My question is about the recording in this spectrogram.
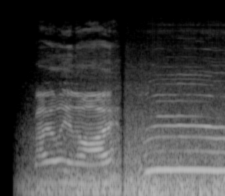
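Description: A young man's voice calling out, ending in one long held note, over the steady low rumble of a van on the road.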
